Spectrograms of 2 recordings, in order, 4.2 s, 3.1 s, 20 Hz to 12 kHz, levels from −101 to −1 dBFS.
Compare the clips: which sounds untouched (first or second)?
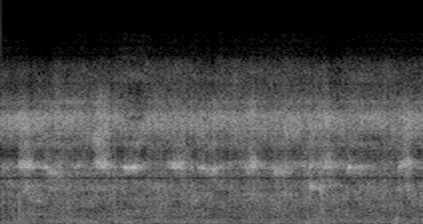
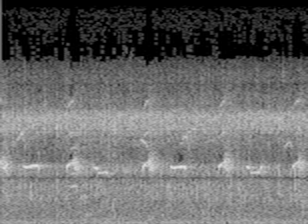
second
